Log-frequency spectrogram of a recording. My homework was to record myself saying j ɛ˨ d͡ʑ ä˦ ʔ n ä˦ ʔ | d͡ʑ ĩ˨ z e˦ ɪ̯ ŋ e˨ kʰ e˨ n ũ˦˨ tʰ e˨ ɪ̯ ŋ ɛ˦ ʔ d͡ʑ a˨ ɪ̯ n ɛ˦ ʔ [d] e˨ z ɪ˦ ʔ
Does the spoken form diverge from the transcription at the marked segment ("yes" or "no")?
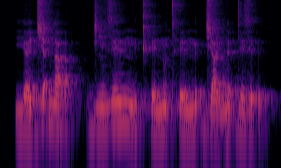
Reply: no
